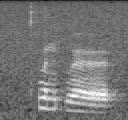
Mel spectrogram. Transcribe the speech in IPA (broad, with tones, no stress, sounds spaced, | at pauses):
kʷʰ ɐ˧ n kʷ œː˨˩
